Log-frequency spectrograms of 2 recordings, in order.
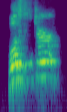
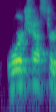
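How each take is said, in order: First: It is said with two short syllables. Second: It is said with three syllables, as spelled. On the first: The speaker calls it right. "is called Worcester" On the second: The speaker calls it wrong. "looks like it's Worcester"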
